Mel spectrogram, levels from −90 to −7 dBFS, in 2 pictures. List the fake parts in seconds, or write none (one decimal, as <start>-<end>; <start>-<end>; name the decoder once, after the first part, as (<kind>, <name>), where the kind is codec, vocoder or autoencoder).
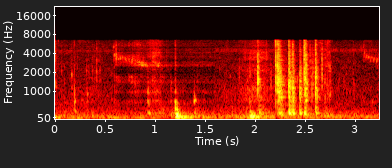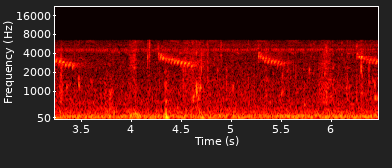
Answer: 0.6-1.6 (codec, SNAC)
